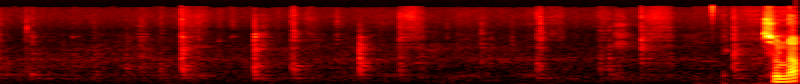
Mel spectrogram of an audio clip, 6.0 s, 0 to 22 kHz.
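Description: Faint, irregular light clicks and taps of a 3D-printed wood-fill plastic cover plate being pressed and settled into the opening of a bandsaw's metal table around the blade.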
